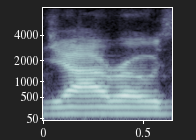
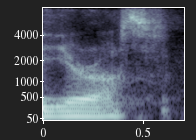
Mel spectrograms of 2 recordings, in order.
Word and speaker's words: gyros: people call them like gyros and stuff like that. Right. Okay. It's I call them gyros. right. It's actually, look, I don't want to be the police here, but it is a euros.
